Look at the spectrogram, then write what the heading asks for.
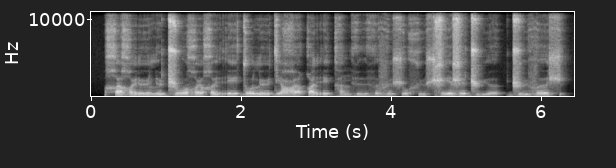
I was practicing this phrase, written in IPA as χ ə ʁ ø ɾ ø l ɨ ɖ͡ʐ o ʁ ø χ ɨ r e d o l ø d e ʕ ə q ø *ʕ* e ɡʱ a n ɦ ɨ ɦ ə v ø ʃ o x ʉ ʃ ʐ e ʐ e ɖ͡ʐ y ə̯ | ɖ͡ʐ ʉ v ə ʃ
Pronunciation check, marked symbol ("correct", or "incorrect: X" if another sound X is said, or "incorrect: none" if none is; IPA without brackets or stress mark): incorrect: r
